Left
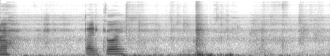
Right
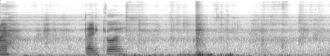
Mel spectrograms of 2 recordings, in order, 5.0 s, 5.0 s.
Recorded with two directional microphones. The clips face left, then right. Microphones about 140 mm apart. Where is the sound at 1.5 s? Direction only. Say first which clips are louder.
Left 7 dB; 60° left (ahead or behind).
